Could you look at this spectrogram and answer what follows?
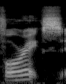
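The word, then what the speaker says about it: XXXX: we don't really say that um forex is pronounced forex xx it's beer produced in brisbane here in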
